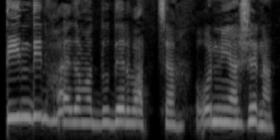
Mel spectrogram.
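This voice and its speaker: A woman's voice: sits high, fairly quick, a little mellow, dry recording, clean studio sound. A woman with a colloquial Dhaka-area Bangladeshi accent tells her own life story emotionally, acting out conversations as she goes. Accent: Bangladeshi, colloquial Dhaka-area Bengali. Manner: acts out quoted conversations in dialect.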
